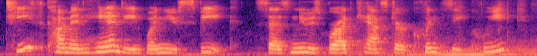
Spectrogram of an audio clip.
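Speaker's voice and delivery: lively, sing-song storybook reading; animated picture-book read-aloud; reading to children. Acted. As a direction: read it bright and bouncy for kids. Reads broadcaster's quote.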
